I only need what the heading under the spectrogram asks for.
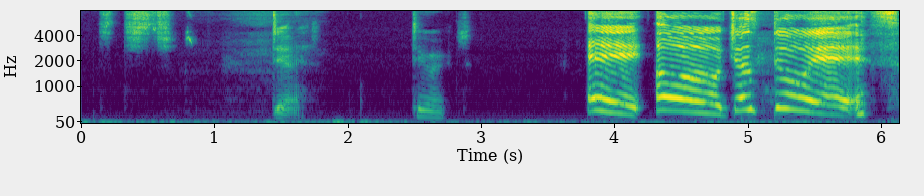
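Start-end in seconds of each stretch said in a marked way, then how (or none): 3.8-6.2 put-on Brooklyn accent, very loud and high. Voicing the woman in the bit, in a brooklyn accent. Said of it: "why she's got a I, Brooklyn accent".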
